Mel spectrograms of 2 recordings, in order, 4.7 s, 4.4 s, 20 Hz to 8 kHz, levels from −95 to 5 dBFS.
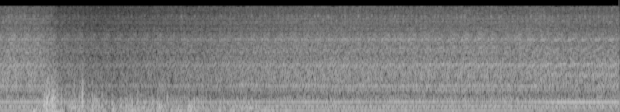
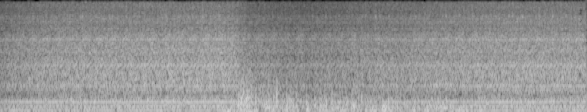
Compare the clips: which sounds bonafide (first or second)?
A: first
